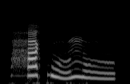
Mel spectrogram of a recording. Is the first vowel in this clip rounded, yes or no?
no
